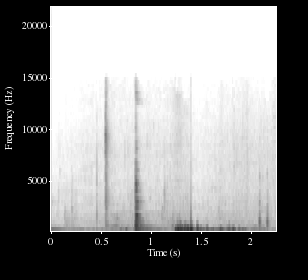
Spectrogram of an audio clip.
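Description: Two short, sharp knocks, then a brief loud low rumble of wind buffeting the microphone about a second and a quarter in.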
